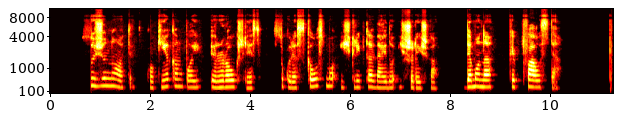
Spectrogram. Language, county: Lithuanian, Kaunas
